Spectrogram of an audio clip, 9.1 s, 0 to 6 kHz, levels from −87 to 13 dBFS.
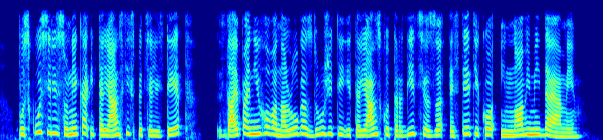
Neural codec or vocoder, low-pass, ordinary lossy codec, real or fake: codec, 16 kHz, 4 kbps, FunCodec, trained on Chinese and English, 50 frames a second; 5.4 kHz; none; fake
